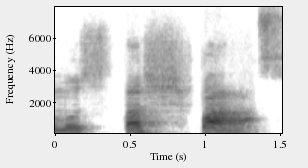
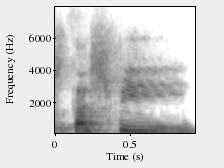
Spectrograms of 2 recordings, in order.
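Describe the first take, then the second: First: The word ends with an 'a' vowel. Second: The word ends with an 'i' vowel. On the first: The speaker calls it right. "Dia akan selalu berfathah" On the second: The speaker calls it wrong. "bukan mustashfi"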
